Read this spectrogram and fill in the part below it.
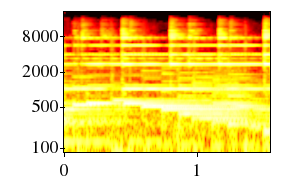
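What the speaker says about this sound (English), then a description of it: "Hope you guys like the sound of bells, by the way." Bells chiming in Untitled Goose Game, repeated bright strikes about every 0.4 seconds over a sustained ringing tone, fairly faint, with no talking.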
